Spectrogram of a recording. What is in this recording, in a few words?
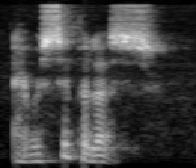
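"erysipelas", British English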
